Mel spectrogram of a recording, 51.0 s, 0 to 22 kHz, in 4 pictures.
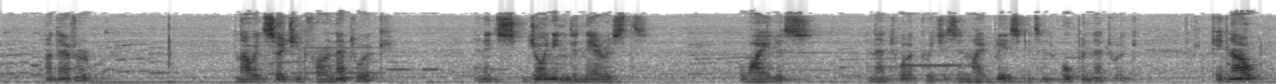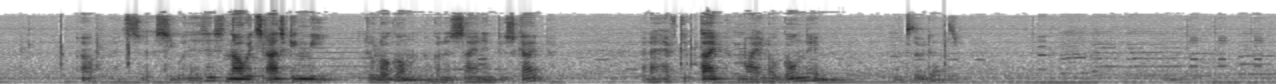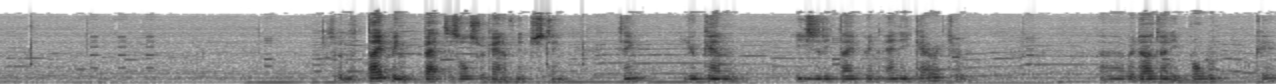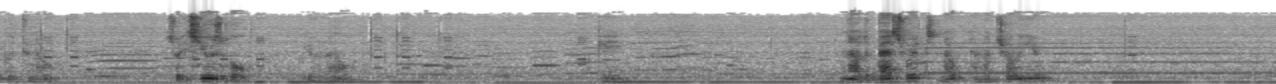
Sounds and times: Music: 0.0s - 51.0s
Speech: 0.4s - 1.0s, 2.4s - 3.9s, 4.8s - 6.5s, 7.4s - 11.4s, 12.1s - 12.7s, 13.5s - 18.4s, 19.2s - 21.1s, 21.7s - 22.4s, 28.8s - 35.2s, 36.5s - 38.9s, 40.0s - 41.9s, 44.2s - 44.6s, 46.7s - 48.9s.

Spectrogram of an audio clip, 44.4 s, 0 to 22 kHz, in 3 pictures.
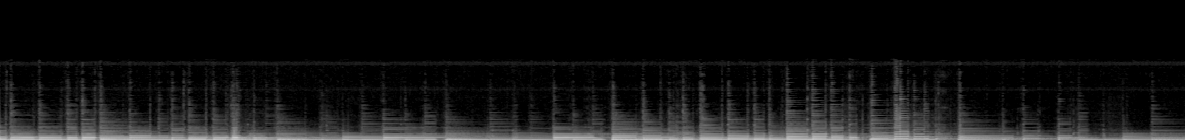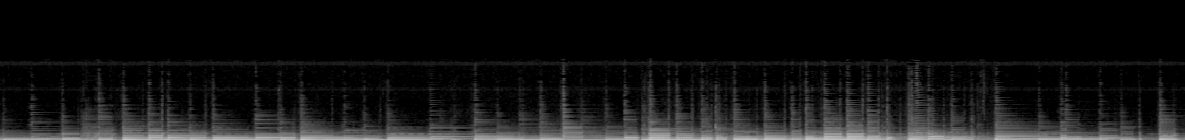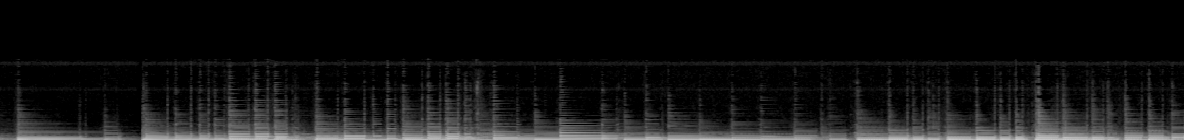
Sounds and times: Guitar: 0.0s - 44.4s.

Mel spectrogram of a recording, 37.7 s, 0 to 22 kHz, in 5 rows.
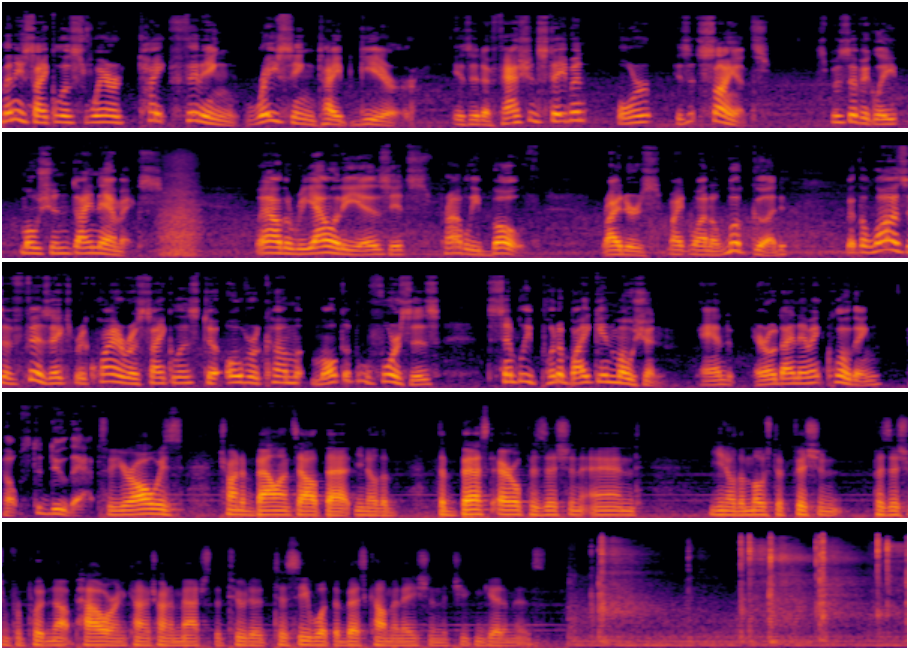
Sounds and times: Speech: 0.0s - 8.9s, 9.7s - 12.0s, 12.6s - 28.0s, 28.6s - 34.8s.

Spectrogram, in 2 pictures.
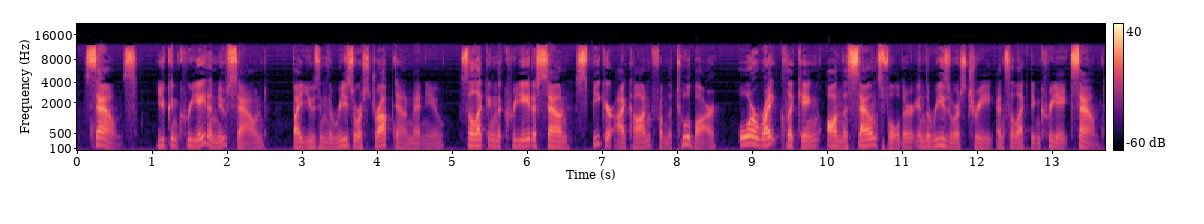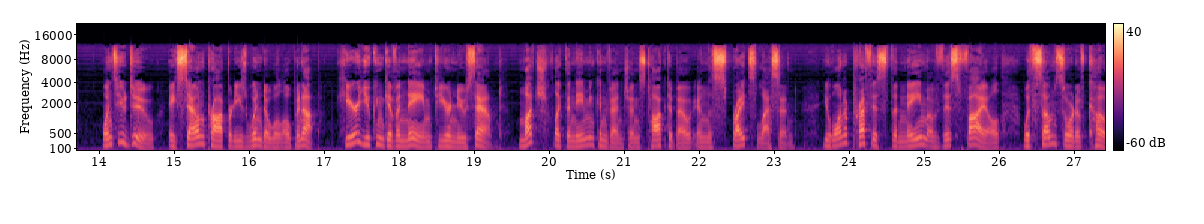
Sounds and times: Speech: 0.1s - 27.4s.

